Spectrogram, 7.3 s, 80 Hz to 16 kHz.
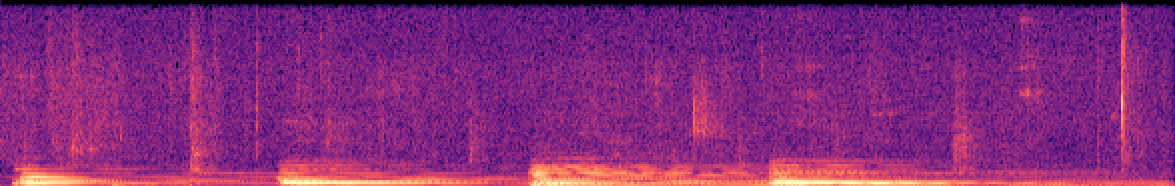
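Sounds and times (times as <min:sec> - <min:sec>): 
grand piano chords: 0:00.0 - 0:07.3.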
